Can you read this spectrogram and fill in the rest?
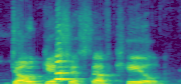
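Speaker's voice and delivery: screaming. Voicing a character who runs off, screaming out in Orcish. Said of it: "she screams out in Orcish".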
